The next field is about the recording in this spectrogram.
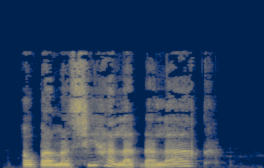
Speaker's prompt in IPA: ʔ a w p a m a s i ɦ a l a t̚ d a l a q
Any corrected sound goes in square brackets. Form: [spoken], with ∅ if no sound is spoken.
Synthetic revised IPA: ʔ a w p a m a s i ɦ a l a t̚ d a l a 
